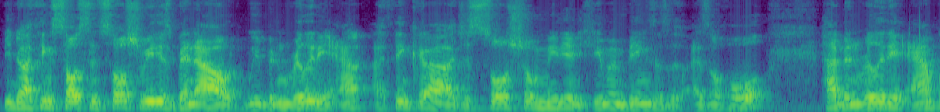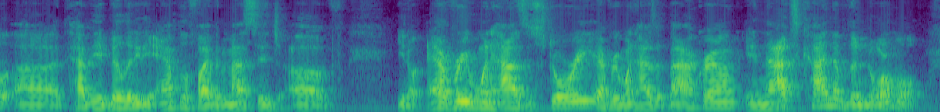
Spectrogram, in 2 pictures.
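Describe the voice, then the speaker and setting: On a podcast, a real estate entrepreneur from San Diego, California tells his story informally and warmly. His voice sits in the mid range, and he talks quickly.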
